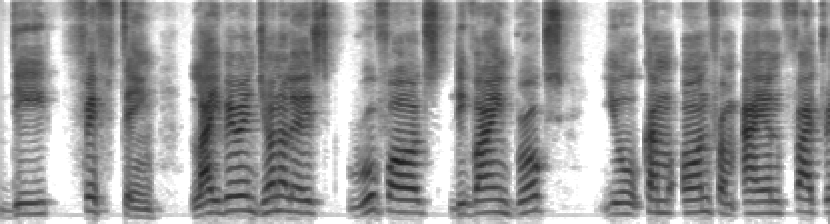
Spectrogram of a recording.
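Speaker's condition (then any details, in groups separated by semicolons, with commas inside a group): No condition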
